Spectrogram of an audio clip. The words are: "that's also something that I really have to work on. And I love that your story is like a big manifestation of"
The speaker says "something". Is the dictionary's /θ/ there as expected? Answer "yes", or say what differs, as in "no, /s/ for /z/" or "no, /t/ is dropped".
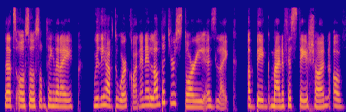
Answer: yes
